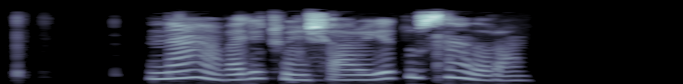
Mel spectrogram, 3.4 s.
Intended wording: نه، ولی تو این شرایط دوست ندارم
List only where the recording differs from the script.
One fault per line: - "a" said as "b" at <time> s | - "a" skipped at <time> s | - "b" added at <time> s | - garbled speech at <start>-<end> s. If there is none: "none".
none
